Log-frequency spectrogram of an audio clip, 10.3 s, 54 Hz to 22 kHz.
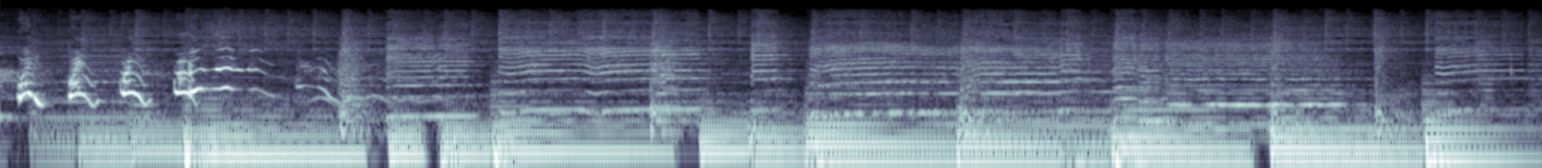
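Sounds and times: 
person imitating a dog barking with high yelping woofs: 0:00.0 - 0:02.7
steady music: 0:00.0 - 0:10.2.

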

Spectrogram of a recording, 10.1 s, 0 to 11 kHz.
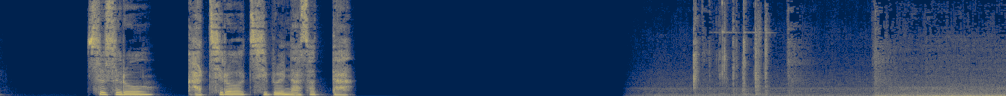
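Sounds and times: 
speech: 0:01.0 - 0:03.6
laundromat washing machine low mechanical rumble: 0:06.3 - 0:10.0
coins clinking into laundromat washing machine slot: 0:06.9 - 0:07.9.

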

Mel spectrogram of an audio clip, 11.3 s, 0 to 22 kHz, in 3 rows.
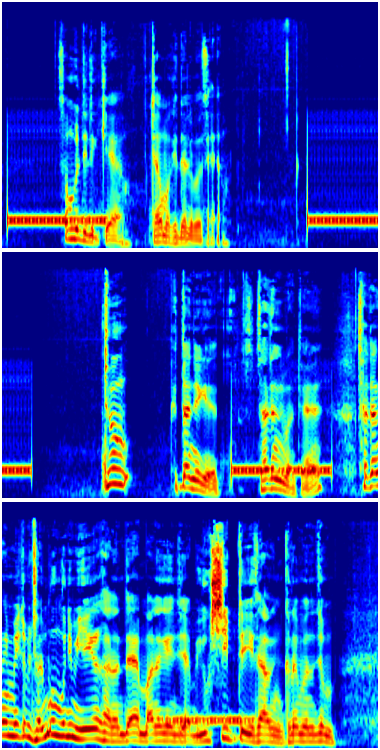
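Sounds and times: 
telephone ringback tone: 0:00.0 - 0:01.0, 0:03.0 - 0:04.1, 0:06.1 - 0:07.1, 0:09.2 - 0:10.1
speech: 0:00.6 - 0:02.4, 0:04.8 - 0:11.2.

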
